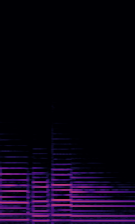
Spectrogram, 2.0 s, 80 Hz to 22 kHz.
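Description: Epiphone SG electric guitar playing a short single-note lead on the high E string: quick notes at the 6th, 9th, 6th and 7th frets, then a pull-off back to the 6th fret. That last note is held from about a second in and rings out, fading.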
